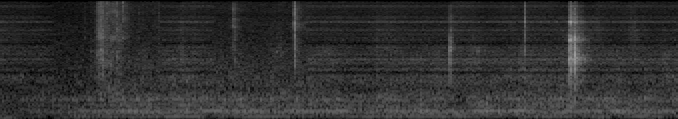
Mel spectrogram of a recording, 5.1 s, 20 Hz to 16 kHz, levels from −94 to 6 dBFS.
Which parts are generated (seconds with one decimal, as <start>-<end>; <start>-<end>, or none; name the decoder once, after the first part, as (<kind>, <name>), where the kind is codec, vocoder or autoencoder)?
0.0-0.4 (codec, DAC); 1.2-1.6; 2.3-5.1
